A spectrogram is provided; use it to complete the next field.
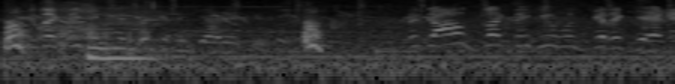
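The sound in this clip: A dog yips, whimpers and gives a few short barks while playing with children, the high-pitched yelps rising and falling in quick bursts, faint throughout.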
